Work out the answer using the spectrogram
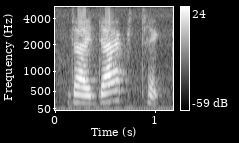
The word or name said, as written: didactic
